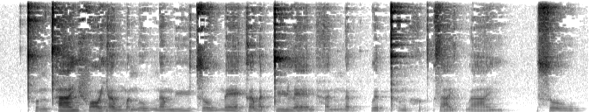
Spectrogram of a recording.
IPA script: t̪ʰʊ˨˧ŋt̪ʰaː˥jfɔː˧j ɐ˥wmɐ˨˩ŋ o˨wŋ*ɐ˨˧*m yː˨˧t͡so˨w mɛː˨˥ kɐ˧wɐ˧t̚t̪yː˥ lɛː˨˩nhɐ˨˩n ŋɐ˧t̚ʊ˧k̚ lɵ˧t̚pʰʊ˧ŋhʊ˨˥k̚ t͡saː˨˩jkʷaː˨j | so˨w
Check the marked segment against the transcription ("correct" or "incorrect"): incorrect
